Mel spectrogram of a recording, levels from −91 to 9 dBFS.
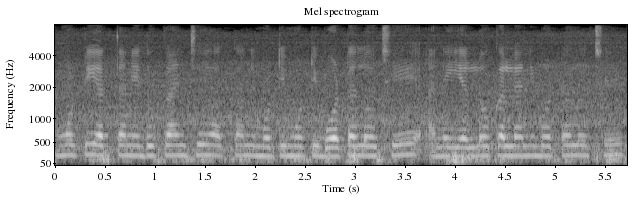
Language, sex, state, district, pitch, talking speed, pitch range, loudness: Gujarati, female, Maharashtra, Mumbai Suburban, 210 Hz, 155 wpm, 205-215 Hz, -17 LUFS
